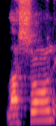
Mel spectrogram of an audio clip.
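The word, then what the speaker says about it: לשון: Lashon is how you say tongue or language.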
